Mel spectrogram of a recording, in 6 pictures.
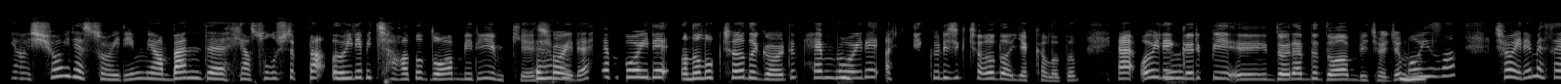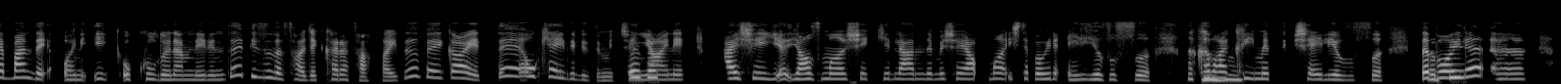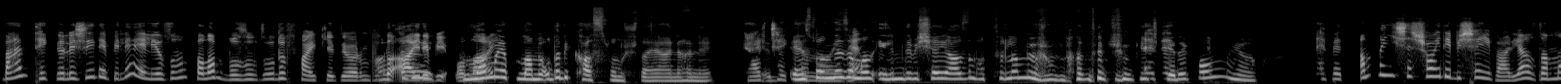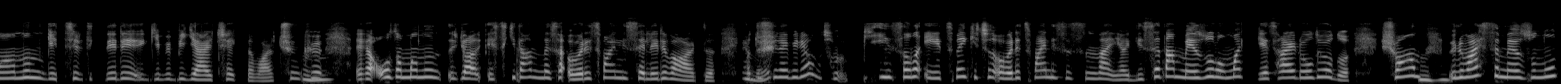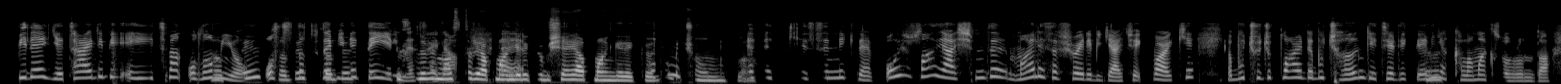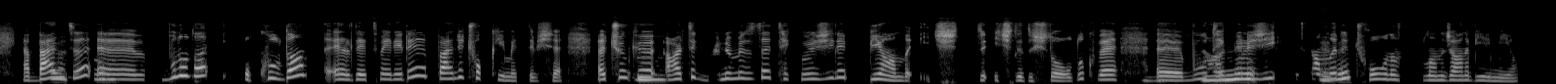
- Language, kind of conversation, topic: Turkish, unstructured, Eğitimde teknoloji kullanımı sence ne kadar önemli?
- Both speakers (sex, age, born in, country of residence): female, 25-29, Turkey, Poland; female, 40-44, Turkey, United States
- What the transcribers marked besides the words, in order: other background noise; tapping; in English: "okay'di"; laughing while speaking: "ben de çünkü hiç"; other noise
